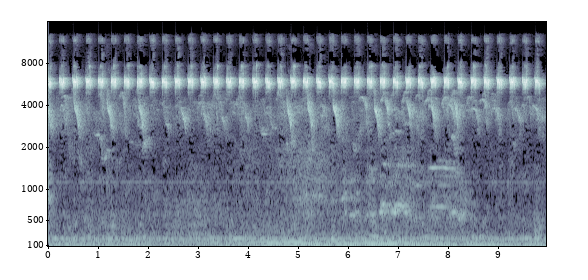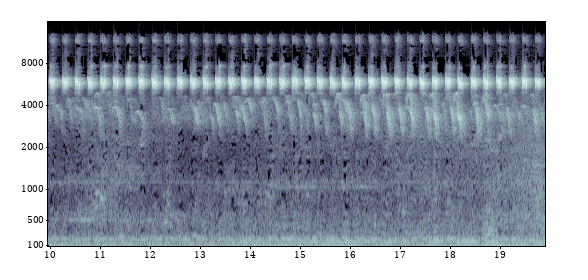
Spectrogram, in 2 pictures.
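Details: Cricket chirping as a training recording for songbirds, loud and clear: a steady run of sharp, high-pitched pulses, about four each second, very regular across the whole stretch, with fainter sweeping chirps underneath.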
